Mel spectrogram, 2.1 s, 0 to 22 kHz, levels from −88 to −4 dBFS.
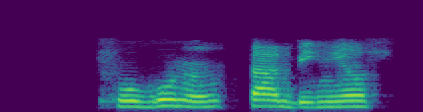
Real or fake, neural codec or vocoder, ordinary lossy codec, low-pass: fake; codec, 16 kHz, 1.1 kbps, Voila-Tokenizer; AAC, 24 kbps; 5.4 kHz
